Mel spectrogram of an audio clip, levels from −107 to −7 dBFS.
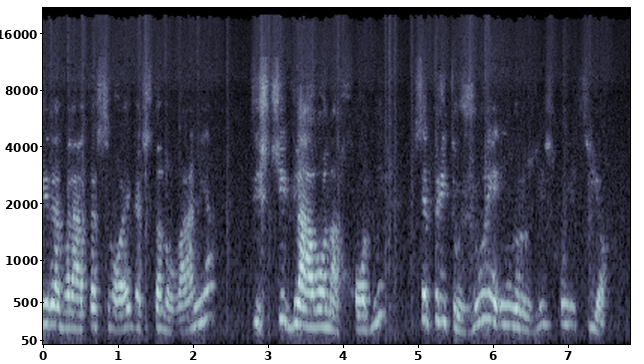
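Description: Between 1.21 and 1.80 s, parts of the speech turn faint and swallowed, dipping by about 10 dB at the deepest point, with around a tenth of a second affected in total. This is speech cut by the noise suppressor: it mistook those quieter stretches for background and pulled them down along with the room noise, which sits about 21 dB under the speech. The softer sounds therefore lose their edges instead of carrying through cleanly.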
